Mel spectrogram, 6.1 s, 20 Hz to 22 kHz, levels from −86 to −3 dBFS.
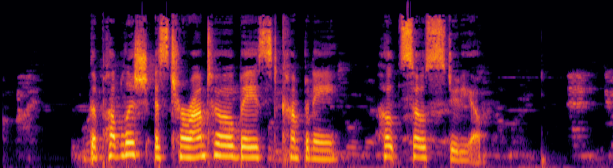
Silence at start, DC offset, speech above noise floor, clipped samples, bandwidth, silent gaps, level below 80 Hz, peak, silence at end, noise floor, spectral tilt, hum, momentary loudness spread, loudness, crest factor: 0.2 s; under 0.1%; 33 dB; under 0.1%; 16.5 kHz; none; -54 dBFS; 0 dBFS; 0 s; -48 dBFS; -2 dB/octave; none; 19 LU; -14 LUFS; 16 dB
